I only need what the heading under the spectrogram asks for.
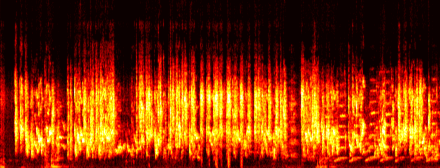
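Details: Budgerigars keep up an unbroken, rasping warble of quick chirps and squeaky notes for several seconds, with a few rising whistled chirps near the end.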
